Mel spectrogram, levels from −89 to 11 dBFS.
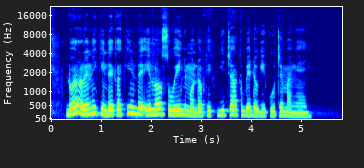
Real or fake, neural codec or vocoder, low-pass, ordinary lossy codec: real; none; none; none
